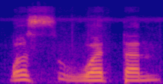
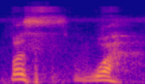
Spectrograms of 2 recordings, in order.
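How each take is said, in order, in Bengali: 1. শব্দটি একটি নাসিক্য tan ধ্বনি দিয়ে শেষ হয়। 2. শব্দটি একটি মৃদু h ধ্বনি দিয়ে শেষ হয়। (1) "তা দুই জবর তান তানমিনের কায়দা" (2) "যদি আমরা এখানে অক্ষ করি তাহলে থা সাকিন হয়ে হা হয়ে যাবে"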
